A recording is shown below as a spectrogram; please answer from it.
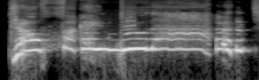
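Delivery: very high, loud scream with a drawn-out, stretched "that". Retelling what the group yelled at someone, imitating a scream. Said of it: "We're screaming".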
